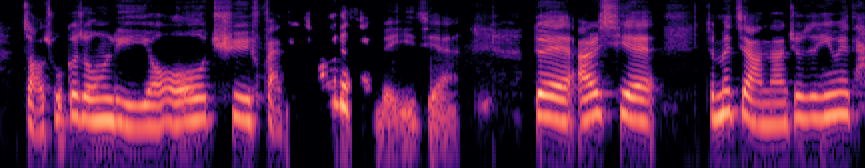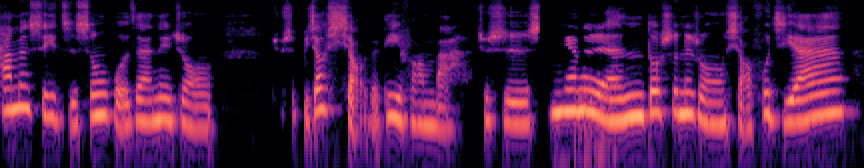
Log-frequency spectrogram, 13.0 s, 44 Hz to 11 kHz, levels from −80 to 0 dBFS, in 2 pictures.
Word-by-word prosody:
找 -, -, -3 dB
出 -, -, -4 dB
各 245 Hz, -, +3 dB
种 215 Hz, -1 st, +4 dB
理 180 Hz, -4 st, -1 dB
由 190 Hz, +4 st, +2 dB
去 220 Hz, 0 st, 0 dB
反 210 Hz, -, -6 dB
他 315 Hz, +4 st, -9 dB
们 -, -, -3 dB
的 330 Hz, -, +8 dB, 0.2 s
反 -, -, -17 dB
对 -, -, -6 dB
意 -, -, -8 dB
见。 -, -, -9 dB, 0.5 s
对， 230 Hz, -4 st, +7 dB
而 215 Hz, +5 st, +4 dB
且 250 Hz, -5 st, +3 dB, 0.4 s
怎 235 Hz, -, 0 dB
么 265 Hz, -, +6 dB
讲 250 Hz, -8 st, +2 dB
呢？ 185 Hz, 0 st, -3 dB
就 235 Hz, +5 st, 0 dB
是 230 Hz, 0 st, 0 dB
因 240 Hz, +1 st, +4 dB
为 260 Hz, 0 st, +3 dB
他 290 Hz, +4 st, -2 dB
们 320 Hz, +1 st, +1 dB
是 300 Hz, -5 st, -4 dB
一 235 Hz, -, -4 dB
直 210 Hz, -4 st, -9 dB
生 245 Hz, +7 st, -1 dB
活 180 Hz, -1 st, -4 dB
在 205 Hz, +1 st, -4 dB
那 215 Hz, 0 st, -1 dB
种 175 Hz, -5 st, -8 dB, 0.4 s
就 -, -, -14 dB
是 255 Hz, -, -9 dB
比 -, -, -10 dB
较 295 Hz, -, +2 dB
小 300 Hz, 0 st, -2 dB
的 -, -, -12 dB
地 240 Hz, -2 st, -2 dB
方 190 Hz, -3 st, -7 dB
吧， 165 Hz, -2 st, -8 dB, 0.2 s
就 215 Hz, -, -9 dB
是 195 Hz, -2 st, -4 dB
身 270 Hz, +8 st, -2 dB
边 285 Hz, 0 st, +3 dB
的 290 Hz, -, +3 dB
人 235 Hz, -1 st, +3 dB
都 275 Hz, +2 st, +1 dB
是 275 Hz, +1 st, -4 dB
那 265 Hz, 0 st, +3 dB
种 190 Hz, -5 st, -4 dB
小 180 Hz, -4 st, -5 dB
富 260 Hz, +10 st, -5 dB
即 210 Hz, -4 st, -1 dB
安， 250 Hz, +6 st, +1 dB
220 Hz, 275 characters per minute, -22 LUFS, 200-255 Hz, 0.5 s, 的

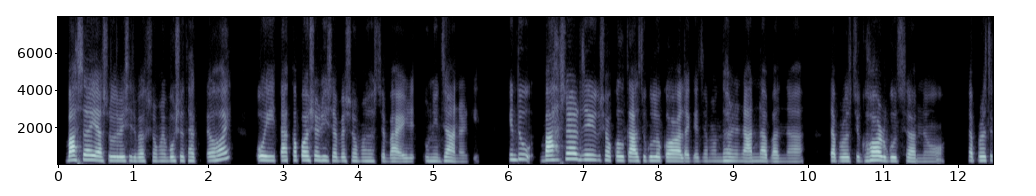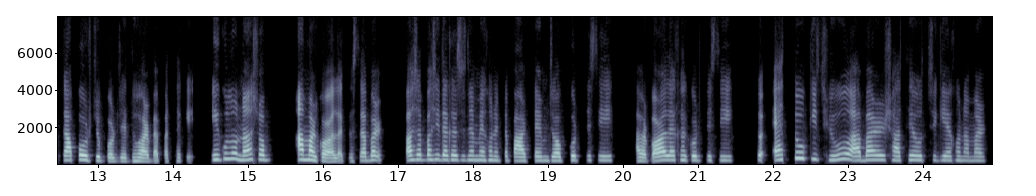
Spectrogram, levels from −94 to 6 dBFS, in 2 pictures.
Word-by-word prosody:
বাসায় 250 Hz, +1 st, +7 dB
আসলে 210 Hz, 0 st, -1 dB
বেশিরভাগ 200 Hz, -1 st, -3 dB
সময় 195 Hz, 0 st, -7 dB
বসে 205 Hz, +1 st, -1 dB
থাকতে 205 Hz, 0 st, -5 dB
হয়। 295 Hz, +7 st, +1 dB, 0.4 s
ওই 230 Hz, -1 st, +6 dB, 0.2 s
টাকা 225 Hz, +1 st, 0 dB
পয়সার 230 Hz, -1 st, +2 dB
হিসাবে 205 Hz, -1 st, -4 dB
সময় 195 Hz, -1 st, -6 dB
হচ্ছে 190 Hz, 0 st, -9 dB
বাইরে 175 Hz, -1 st, -1 dB, 0.2 s
উনি 190 Hz, 0 st, -5 dB
যান 190 Hz, -3 st, +1 dB
আরকি। 165 Hz, -, -24 dB, 0.4 s
কিন্তু 265 Hz, +1 st, -1 dB, 0.3 s
বাসার 255 Hz, +5 st, +6 dB
যে 265 Hz, -, +2 dB, 0.2 s
সকল 225 Hz, -1 st, 0 dB
কাজগুলো 210 Hz, +1 st, +2 dB
করা 190 Hz, -1 st, +4 dB
লাগে 180 Hz, +1 st, -7 dB
যেমন 190 Hz, 0 st, -13 dB
ধরেন 195 Hz, -2 st, -3 dB
রান্নাবান্না, 175 Hz, -2 st, -3 dB, 0.5 s
তারপর 195 Hz, -1 st, -1 dB
হচ্ছে 195 Hz, +2 st, -6 dB
ঘর 235 Hz, +1 st, +7 dB
গুছানো, 175 Hz, -3 st, -4 dB, 0.5 s
তারপর 215 Hz, 0 st, -5 dB
হচ্ছে 220 Hz, +1 st, -6 dB
কাপড়-চোপড় 235 Hz, -6 st, +3 dB
যে 185 Hz, -, -1 dB
ধোয়ার 190 Hz, -2 st, +4 dB
ব্যাপার 175 Hz, -, -4 dB
থাকে, 185 Hz, -, -11 dB, 0.3 s
এগুলো 310 Hz, +3 st, +1 dB
না 250 Hz, -, +7 dB
সব 260 Hz, -2 st, +2 dB, 0.5 s
আমার 255 Hz, -2 st, +7 dB
করা 180 Hz, -3 st, +6 dB
লাগতেছে। 185 Hz, +2 st, -9 dB
আবার 240 Hz, +1 st, +2 dB, 0.4 s
পাশাপাশি 265 Hz, +2 st, +2 dB
দেখা 255 Hz, 0 st, +2 dB
যাচ্ছে 240 Hz, -1 st, -5 dB
যে -, -, +1 dB
আমি 240 Hz, -, -2 dB
এখন 240 Hz, 0 st, -3 dB
একটা 220 Hz, +1 st, -9 dB
পার্ট-টাইম 205 Hz, +2 st, +2 dB
জব 210 Hz, -1 st, +2 dB
করতেছি, 230 Hz, 0 st, -4 dB, 0.4 s
আবার 190 Hz, -1 st, +2 dB
পড়ালেখা 240 Hz, +3 st, +4 dB
করতেছি। 230 Hz, 0 st, -4 dB, 0.4 s
তো -, -, +2 dB, 0.3 s
এত 260 Hz, 0 st, -9 dB, 0.2 s
কিছু 270 Hz, -4 st, -5 dB, 0.3 s
আবার 245 Hz, +2 st, +2 dB, 0.2 s
সাথে 230 Hz, +2 st, -2 dB
হচ্ছে 235 Hz, 0 st, -7 dB
গিয়ে 230 Hz, 0 st, -2 dB
এখন 230 Hz, 0 st, -8 dB
আমার 215 Hz, 0 st, -6 dB
215 Hz, 160 wpm, -22 LUFS, 195-240 Hz, 0.5 s, বাসায়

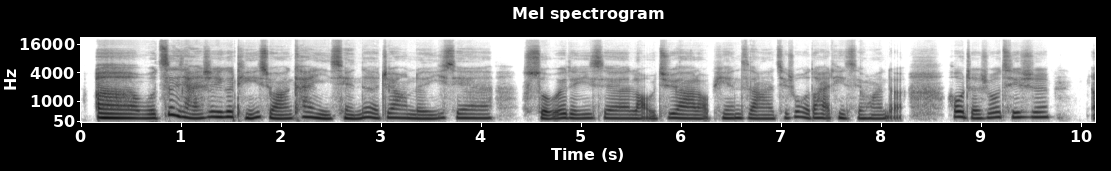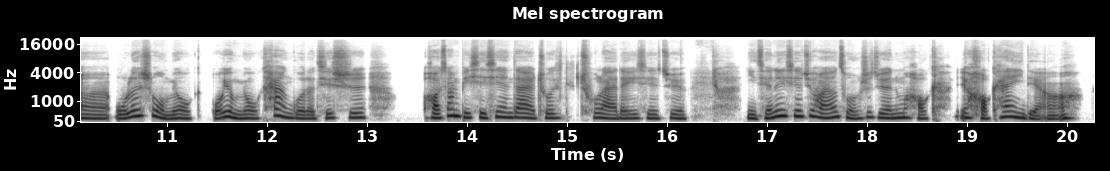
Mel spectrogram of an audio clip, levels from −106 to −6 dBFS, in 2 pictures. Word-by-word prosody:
呃， 200 Hz, -2 st, +7 dB
我 190 Hz, +1 st, +1 dB
自 335 Hz, -, +3 dB
己 245 Hz, -, +4 dB
还 190 Hz, -2 st, +2 dB
是 245 Hz, +4 st, 0 dB
一 240 Hz, -, +5 dB
个 250 Hz, +1 st, +4 dB
挺 200 Hz, -2 st, +1 dB
喜 245 Hz, -4 st, 0 dB
欢 175 Hz, -1 st, +2 dB
看 235 Hz, +4 st, 0 dB
以 175 Hz, -, +3 dB
前 175 Hz, 0 st, 0 dB
的 215 Hz, -1 st, +1 dB
这 215 Hz, +3 st, -2 dB
样 200 Hz, -3 st, 0 dB
的 175 Hz, -1 st, 0 dB
一 170 Hz, +3 st, -2 dB
些 195 Hz, -2 st, -2 dB, 0.3 s
所 175 Hz, -, 0 dB
谓 195 Hz, +4 st, +1 dB
的 195 Hz, -, -1 dB
一 185 Hz, +1 st, -3 dB
些 185 Hz, -2 st, -3 dB
老 175 Hz, -1 st, -2 dB
剧 200 Hz, +4 st, -3 dB
啊、 185 Hz, -2 st, +1 dB
老 175 Hz, -, -2 dB
片 190 Hz, 0 st, -3 dB
子 195 Hz, -1 st, -3 dB
啊， 175 Hz, -1 st, -2 dB
其 195 Hz, -, -9 dB
实 200 Hz, -, -4 dB
我 225 Hz, -4 st, -2 dB
都 200 Hz, -, -2 dB
还 195 Hz, 0 st, -1 dB
挺 200 Hz, -1 st, -3 dB
喜 180 Hz, +1 st, -7 dB
欢 175 Hz, 0 st, -3 dB
的。 -, -, -9 dB, 0.4 s
或 255 Hz, 0 st, +2 dB
者 195 Hz, -6 st, -1 dB
说 215 Hz, +5 st, -2 dB
其 235 Hz, -2 st, -2 dB
实， 235 Hz, 0 st, -3 dB, 0.4 s
呃， 180 Hz, -3 st, 0 dB
无 185 Hz, +2 st, +1 dB
论 275 Hz, +5 st, +5 dB
是 305 Hz, 0 st, -2 dB
我 260 Hz, -, +5 dB
没 170 Hz, -1 st, +1 dB
有 180 Hz, -2 st, 0 dB, 0.2 s
我 180 Hz, +6 st, 0 dB
有 255 Hz, -2 st, +6 dB
没 185 Hz, -2 st, +2 dB
有 180 Hz, -, 0 dB
看 270 Hz, -, +1 dB
过 180 Hz, -3 st, -1 dB
的， 170 Hz, -, -2 dB
其 200 Hz, +4 st, -4 dB
实 215 Hz, +1 st, -2 dB, 0.6 s
好 200 Hz, -2 st, +3 dB
像 295 Hz, +8 st, +5 dB
比 220 Hz, -6 st, 0 dB
起 215 Hz, -, +1 dB
现 230 Hz, +2 st, 0 dB
在 215 Hz, -4 st, +1 dB
出 200 Hz, +1 st, -3 dB, 0.2 s
出 215 Hz, -, -5 dB
来 180 Hz, -3 st, 0 dB
的 175 Hz, -, -1 dB
一 185 Hz, +1 st, -2 dB
些 185 Hz, 0 st, -4 dB
剧， 180 Hz, -1 st, -3 dB, 0.6 s
以 185 Hz, -, +1 dB
前 190 Hz, +3 st, 0 dB
的 255 Hz, -, +5 dB
一 295 Hz, -, +7 dB
些 285 Hz, -1 st, +2 dB
剧 285 Hz, +2 st, -2 dB
好 235 Hz, -6 st, +2 dB
像 210 Hz, +4 st, +2 dB
总 200 Hz, -9 st, -1 dB
是 235 Hz, -, -5 dB
觉 210 Hz, -3 st, -1 dB
得 -, -, +2 dB
那 195 Hz, -, +1 dB
么 215 Hz, +1 st, +3 dB
好 170 Hz, -5 st, -3 dB
看 160 Hz, -, -9 dB, 0.2 s
要 215 Hz, -, +2 dB
好 185 Hz, -3 st, +2 dB
看 245 Hz, +7 st, +1 dB
一 210 Hz, -, +5 dB
点 165 Hz, -6 st, -1 dB
啊。 170 Hz, +4 st, -1 dB
195 Hz, 285 characters per minute, -25 LUFS, 180-220 Hz, 0.6 s, 呃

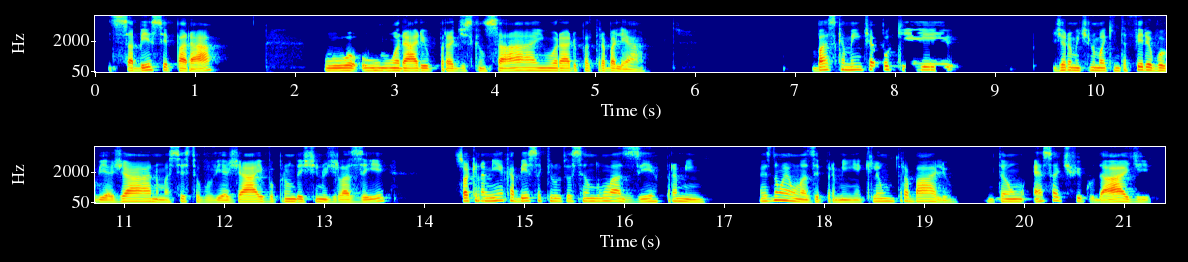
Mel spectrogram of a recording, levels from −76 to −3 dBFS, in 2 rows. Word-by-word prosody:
saber 135 Hz, +4 st, +2 dB
separar 160 Hz, -, +3 dB, 1.0 s
o 125 Hz, +1 st, +4 dB
o 130 Hz, 0 st, 0 dB
um -, -, +2 dB
horário 125 Hz, -1 st, +5 dB
pra 120 Hz, -, +1 dB
descansar 120 Hz, +4 st, +2 dB
e -, -, 0 dB
um -, -, 0 dB
horário 125 Hz, 0 st, +3 dB
pra 130 Hz, -, -4 dB
trabalhar. 110 Hz, -9 st, -2 dB, 1.6 s
Basicamente 165 Hz, +2 st, +1 dB
é -, -, +3 dB
porque, 180 Hz, -1 st, -4 dB, 1.5 s
geralmente 135 Hz, 0 st, 0 dB
numa 135 Hz, -2 st, +1 dB
quinta-feira 130 Hz, +4 st, 0 dB
eu -, -, +4 dB
vou 135 Hz, -1 st, +2 dB
viajar, 135 Hz, +6 st, +2 dB
numa 105 Hz, -4 st, -3 dB
sexta 125 Hz, +5 st, -4 dB
eu -, -, -6 dB
vou 105 Hz, -1 st, -9 dB
viajar 105 Hz, +5 st, +2 dB
e -, -, 0 dB
vou 125 Hz, -1 st, -8 dB
pra 135 Hz, -, -9 dB
um 130 Hz, -, +2 dB
destino 125 Hz, 0 st, -1 dB
de 115 Hz, 0 st, -5 dB
lazer, 110 Hz, +8 st, -1 dB, 0.6 s
só 155 Hz, -, +2 dB
que 165 Hz, -, -3 dB
na 155 Hz, -, -2 dB
minha 165 Hz, +4 st, 0 dB
cabeça 160 Hz, -2 st, -1 dB
aquilo 150 Hz, -1 st, -5 dB
tá 145 Hz, 0 st, -7 dB
sendo 145 Hz, 0 st, -2 dB
um 155 Hz, -, -2 dB
lazer 135 Hz, -1 st, -2 dB
pra 150 Hz, -, -4 dB
mim. 115 Hz, -5 st, -3 dB, 0.5 s
Mas 145 Hz, +1 st, -5 dB
não 200 Hz, +2 st, +3 dB
é 180 Hz, -, +2 dB
um 150 Hz, -, +1 dB
lazer 115 Hz, -4 st, -2 dB
pra -, -, -8 dB
mim, 105 Hz, 0 st, -3 dB
aquilo 120 Hz, +8 st, -6 dB
é -, -, -2 dB
um 140 Hz, -, -5 dB
trabalho. 135 Hz, -8 st, -1 dB, 0.3 s
Então 125 Hz, +2 st, -2 dB
essa 165 Hz, +6 st, 0 dB
dificuldade 125 Hz, -7 st, +1 dB
130 Hz, 170 wpm, -23 LUFS, 120-145 Hz, 1.6 s, horário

